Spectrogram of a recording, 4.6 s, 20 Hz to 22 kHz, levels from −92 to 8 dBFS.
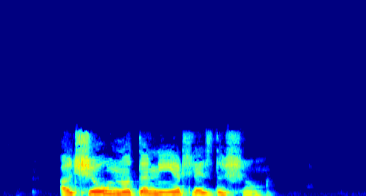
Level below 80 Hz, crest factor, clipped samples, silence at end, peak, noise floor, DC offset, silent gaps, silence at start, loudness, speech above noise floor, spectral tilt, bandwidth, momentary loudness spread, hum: -66 dBFS; 16 dB; under 0.1%; 1.35 s; -2 dBFS; -86 dBFS; under 0.1%; none; 0.75 s; -15 LUFS; 71 dB; -4 dB/octave; 7.6 kHz; 19 LU; none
